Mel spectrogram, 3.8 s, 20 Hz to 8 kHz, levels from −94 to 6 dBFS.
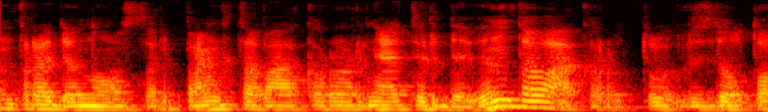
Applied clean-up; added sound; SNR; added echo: none; none; none; reverberation time 0.3 s.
